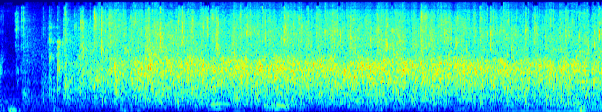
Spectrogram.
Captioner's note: applause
